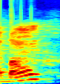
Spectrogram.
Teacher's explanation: não tem esse som de U no final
